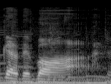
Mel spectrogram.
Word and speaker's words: Gardevoir: ¿Gardevoir o Gardevoir? Es Gardevoir. Obviamente, caballero.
